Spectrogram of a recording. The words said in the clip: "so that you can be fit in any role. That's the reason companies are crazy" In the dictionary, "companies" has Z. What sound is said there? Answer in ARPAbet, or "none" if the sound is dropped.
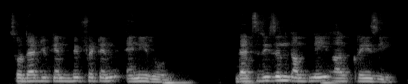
none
